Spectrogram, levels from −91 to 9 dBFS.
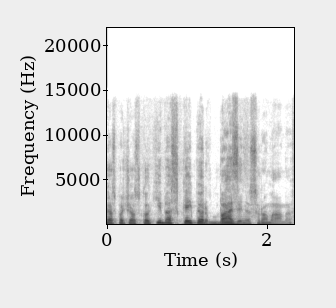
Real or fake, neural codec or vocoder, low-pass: fake; vocoder, 44.1 kHz, 128 mel bands every 512 samples, BigVGAN v2; 14.4 kHz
